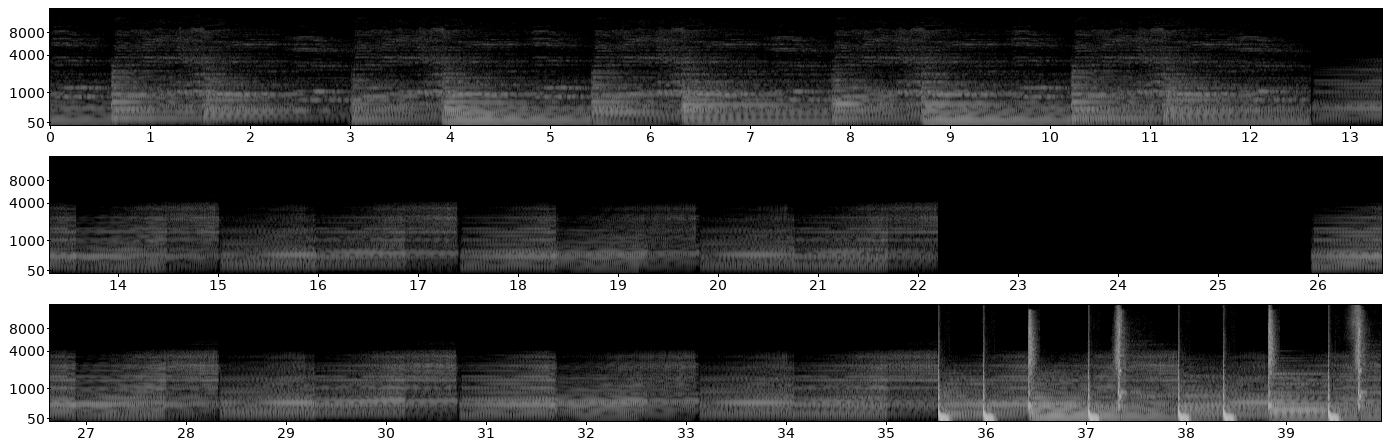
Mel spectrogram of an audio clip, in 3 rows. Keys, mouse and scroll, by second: 0.0-1.0 typing, 1.6 Return, 3.3 alt+scroll up 1, 5.3-6.8 drag, 14.0 ctrl+z, 14.5 click, 15.9 ctrl+t, 17.2 alt+shift+click, 20.0 Return, 22.8 Return, 23.1-33.0 drag, 37.8 typing, 38.0 click, 38.3 click, 39.9 typing.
